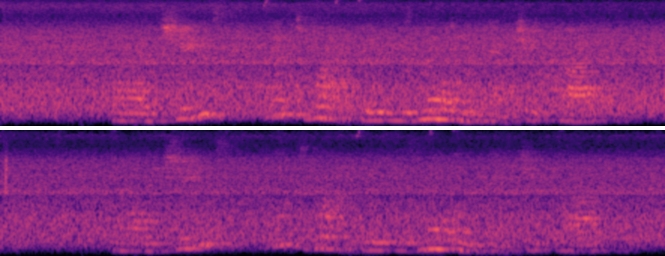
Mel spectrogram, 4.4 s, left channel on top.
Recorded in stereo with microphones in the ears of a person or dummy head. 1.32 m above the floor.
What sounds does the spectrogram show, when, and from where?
0.7 s a woman speaking: 65° left (ahead or behind), 9 m; by 4.1 s 55° left (ahead or behind), 8 m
